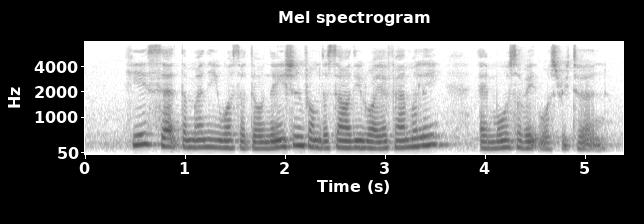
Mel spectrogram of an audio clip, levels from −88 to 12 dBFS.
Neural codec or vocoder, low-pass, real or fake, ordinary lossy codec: vocoder, 44.1 kHz, 128 mel bands every 512 samples, BigVGAN v2; 7.2 kHz; fake; none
